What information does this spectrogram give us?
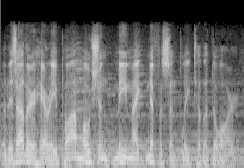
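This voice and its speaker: Man playing hard-boiled American cop, lowish voice, terse and sardonic, 1950s radio noir with prominent music. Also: brisk, lightly acted. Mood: wry narration. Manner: deadpan, terse, wry. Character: weary, sardonic male New York police detective, hard-boiled narrator.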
